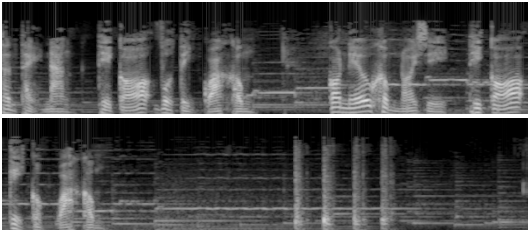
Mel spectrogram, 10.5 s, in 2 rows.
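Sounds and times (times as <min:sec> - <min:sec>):
speech: 0:00.0 - 0:02.6, 0:03.3 - 0:06.4
soft music: 0:00.0 - 0:10.5
knocking on a room door: 0:08.2 - 0:09.3.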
